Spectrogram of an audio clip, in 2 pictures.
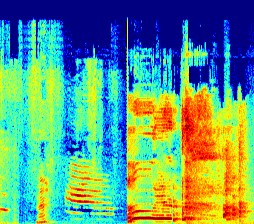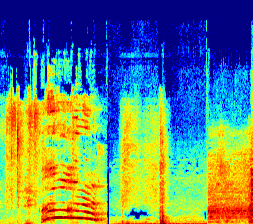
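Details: Domestic cat in a funny cat compilation, indoors, giving drawn-out harmonic meows, some rising then falling, between bursts of human speech and laughter, with a low hum in places.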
